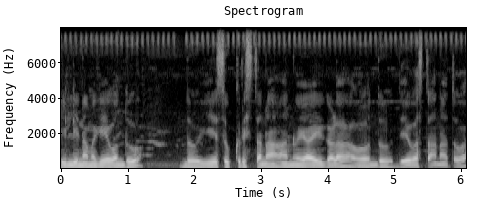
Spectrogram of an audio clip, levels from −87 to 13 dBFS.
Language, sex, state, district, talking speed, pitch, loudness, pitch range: Kannada, male, Karnataka, Raichur, 100 wpm, 120 Hz, -15 LUFS, 110-125 Hz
